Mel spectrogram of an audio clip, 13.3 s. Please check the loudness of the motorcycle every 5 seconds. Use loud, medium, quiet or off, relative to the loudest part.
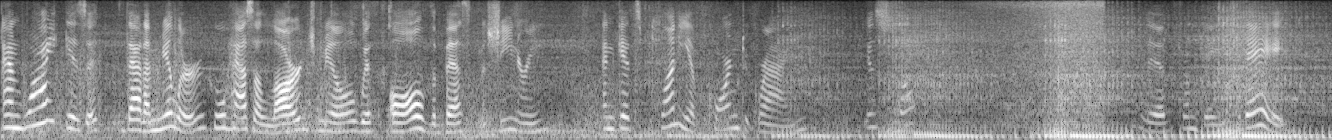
quiet, medium, loud.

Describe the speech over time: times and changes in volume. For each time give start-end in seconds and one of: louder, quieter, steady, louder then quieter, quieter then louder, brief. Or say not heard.
0.0-9.2 quieter
11.3-13.0 brief.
